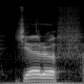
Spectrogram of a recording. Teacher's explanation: Jerif, again, D with a slender vowel makes it a J.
